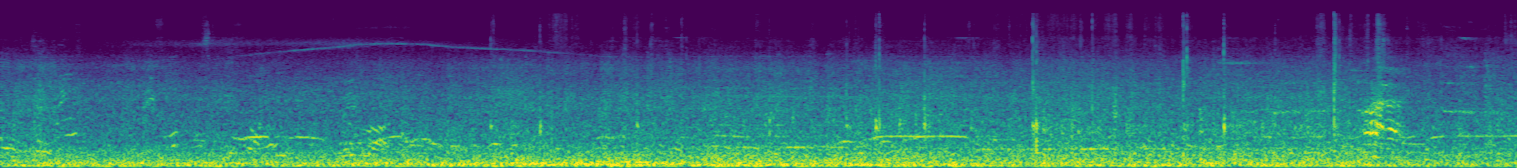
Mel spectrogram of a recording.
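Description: A steady low rumble of city traffic with indistinct voices, broken in the second half by a few sharp smacks of a handball being struck and hitting the wall.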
